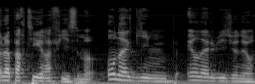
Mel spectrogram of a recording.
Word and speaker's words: GIMP: Dans la partie graphisme, on a GIMP et on a le visionneur d'image GThumb, on prononce à l'anglaise. Donc GIMP ici est une version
